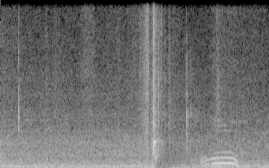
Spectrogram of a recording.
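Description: A slowpitch softball bat striking a pitched softball once, a single sharp crack a little over two seconds in. A moment later a man gives a short rising-and-falling call, over a steady low outdoor rumble.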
